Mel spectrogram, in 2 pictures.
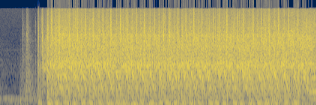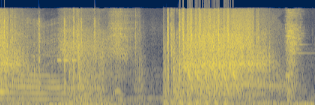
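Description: Loud, rapid automatic gunfire rattles in long bursts in the space shooter game Deadly Space Stories, pausing briefly mid-way where a voice is heard before the firing resumes.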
